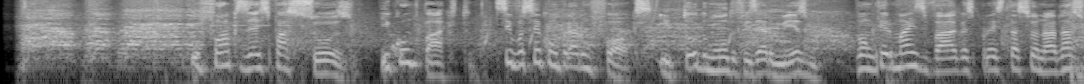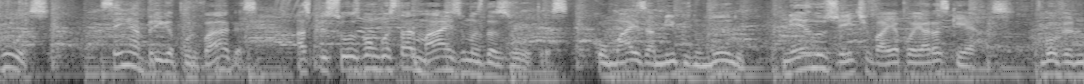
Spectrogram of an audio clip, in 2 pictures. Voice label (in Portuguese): filme conversado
